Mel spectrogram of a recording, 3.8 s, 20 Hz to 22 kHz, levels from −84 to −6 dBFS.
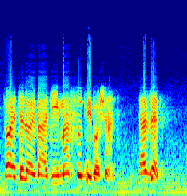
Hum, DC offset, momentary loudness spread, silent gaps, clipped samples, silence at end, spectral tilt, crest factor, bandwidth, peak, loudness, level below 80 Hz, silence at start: none; under 0.1%; 8 LU; none; under 0.1%; 0 s; -5 dB/octave; 14 dB; 8.8 kHz; 0 dBFS; -13 LUFS; -50 dBFS; 0 s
